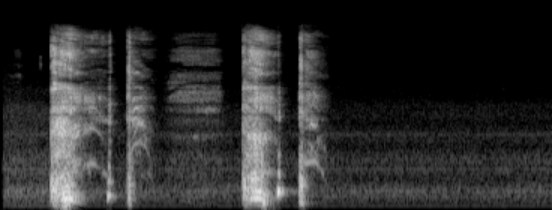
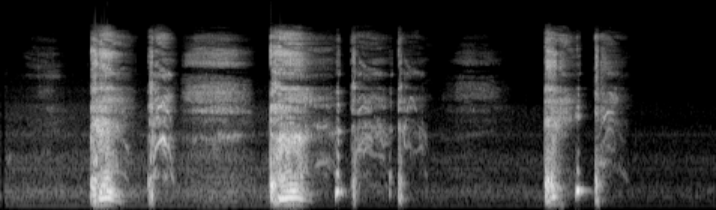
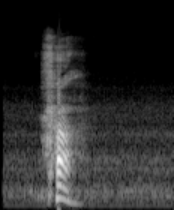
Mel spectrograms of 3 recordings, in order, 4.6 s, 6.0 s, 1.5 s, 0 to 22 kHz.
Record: {"cough_length": "4.6 s", "cough_amplitude": 25765, "cough_signal_mean_std_ratio": 0.32, "three_cough_length": "6.0 s", "three_cough_amplitude": 31234, "three_cough_signal_mean_std_ratio": 0.37, "exhalation_length": "1.5 s", "exhalation_amplitude": 32766, "exhalation_signal_mean_std_ratio": 0.24, "survey_phase": "beta (2021-08-13 to 2022-03-07)", "age": "45-64", "gender": "Female", "wearing_mask": "No", "symptom_runny_or_blocked_nose": true, "symptom_sore_throat": true, "symptom_fever_high_temperature": true, "symptom_headache": true, "symptom_change_to_sense_of_smell_or_taste": true, "symptom_other": true, "smoker_status": "Never smoked", "respiratory_condition_asthma": false, "respiratory_condition_other": false, "recruitment_source": "Test and Trace", "submission_delay": "2 days", "covid_test_result": "Positive", "covid_test_method": "RT-qPCR", "covid_ct_value": 31.8, "covid_ct_gene": "ORF1ab gene"}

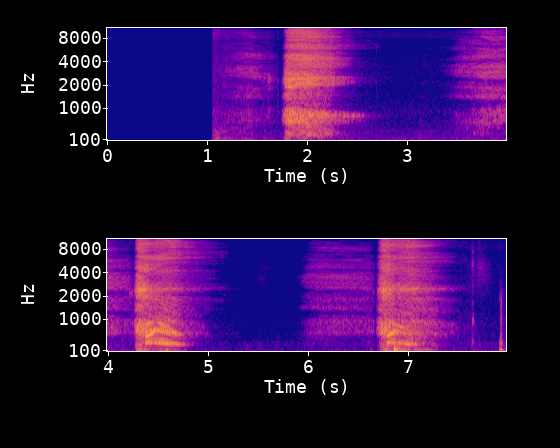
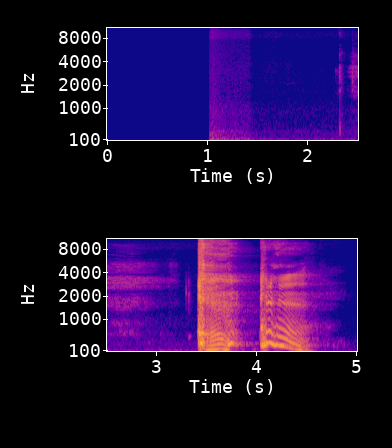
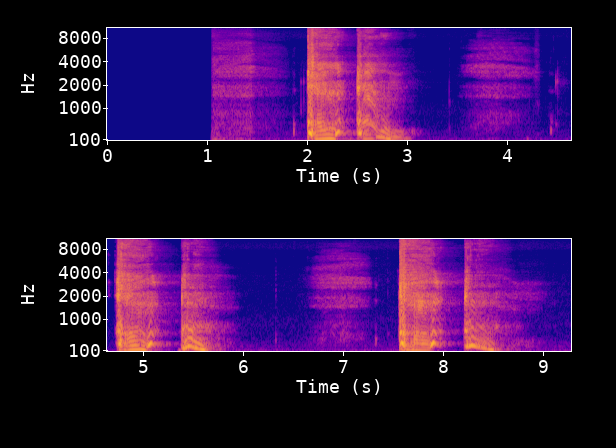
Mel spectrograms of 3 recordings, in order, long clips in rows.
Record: {"exhalation_length": "8.0 s", "exhalation_amplitude": 26014, "exhalation_signal_mean_std_ratio": 0.38, "cough_length": "5.0 s", "cough_amplitude": 26028, "cough_signal_mean_std_ratio": 0.32, "three_cough_length": "9.3 s", "three_cough_amplitude": 26028, "three_cough_signal_mean_std_ratio": 0.39, "survey_phase": "beta (2021-08-13 to 2022-03-07)", "age": "45-64", "gender": "Male", "wearing_mask": "No", "symptom_none": true, "smoker_status": "Never smoked", "respiratory_condition_asthma": false, "respiratory_condition_other": false, "recruitment_source": "REACT", "submission_delay": "1 day", "covid_test_result": "Negative", "covid_test_method": "RT-qPCR"}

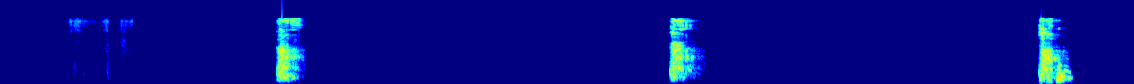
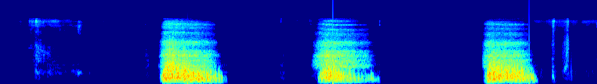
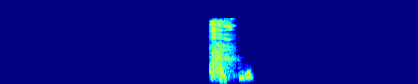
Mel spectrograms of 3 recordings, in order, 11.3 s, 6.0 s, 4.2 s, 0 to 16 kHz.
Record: {"three_cough_length": "11.3 s", "three_cough_amplitude": 18216, "three_cough_signal_mean_std_ratio": 0.18, "exhalation_length": "6.0 s", "exhalation_amplitude": 22619, "exhalation_signal_mean_std_ratio": 0.38, "cough_length": "4.2 s", "cough_amplitude": 27820, "cough_signal_mean_std_ratio": 0.2, "survey_phase": "beta (2021-08-13 to 2022-03-07)", "age": "18-44", "gender": "Female", "wearing_mask": "No", "symptom_none": true, "smoker_status": "Never smoked", "respiratory_condition_asthma": false, "respiratory_condition_other": false, "recruitment_source": "REACT", "submission_delay": "3 days", "covid_test_result": "Negative", "covid_test_method": "RT-qPCR", "influenza_a_test_result": "Negative", "influenza_b_test_result": "Negative"}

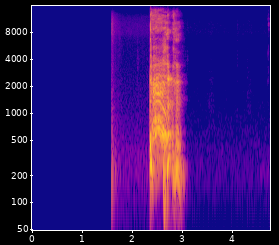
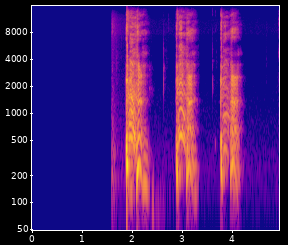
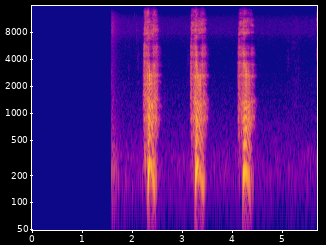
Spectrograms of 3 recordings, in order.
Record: {"cough_length": "4.8 s", "cough_amplitude": 32768, "cough_signal_mean_std_ratio": 0.28, "three_cough_length": "4.9 s", "three_cough_amplitude": 32768, "three_cough_signal_mean_std_ratio": 0.33, "exhalation_length": "5.7 s", "exhalation_amplitude": 30156, "exhalation_signal_mean_std_ratio": 0.26, "survey_phase": "alpha (2021-03-01 to 2021-08-12)", "age": "45-64", "gender": "Male", "wearing_mask": "No", "symptom_none": true, "smoker_status": "Ex-smoker", "respiratory_condition_asthma": true, "respiratory_condition_other": false, "recruitment_source": "REACT", "submission_delay": "1 day", "covid_test_result": "Negative", "covid_test_method": "RT-qPCR"}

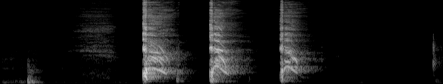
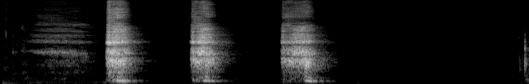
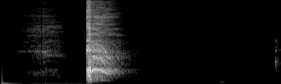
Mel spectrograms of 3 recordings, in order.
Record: {"three_cough_length": "4.4 s", "three_cough_amplitude": 32766, "three_cough_signal_mean_std_ratio": 0.29, "exhalation_length": "5.3 s", "exhalation_amplitude": 32768, "exhalation_signal_mean_std_ratio": 0.32, "cough_length": "2.8 s", "cough_amplitude": 32768, "cough_signal_mean_std_ratio": 0.23, "survey_phase": "beta (2021-08-13 to 2022-03-07)", "age": "45-64", "gender": "Female", "wearing_mask": "No", "symptom_cough_any": true, "symptom_shortness_of_breath": true, "symptom_onset": "12 days", "smoker_status": "Ex-smoker", "respiratory_condition_asthma": false, "respiratory_condition_other": false, "recruitment_source": "REACT", "submission_delay": "4 days", "covid_test_result": "Negative", "covid_test_method": "RT-qPCR", "influenza_a_test_result": "Negative", "influenza_b_test_result": "Negative"}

